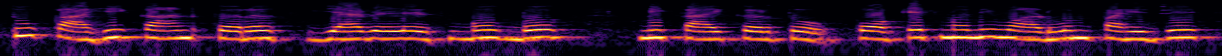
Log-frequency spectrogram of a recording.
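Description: A woman's voice: fairly high pitch, flat delivery, measured pace, dark tone, lightly acted, poor audio. A woman voicing a curt, strict older brother in a storybook reading. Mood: stern. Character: stern, strict older brother, grown man.

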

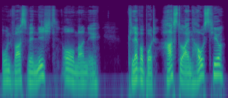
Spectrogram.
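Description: A man's voice: lowish voice, expressive, slow pace, warm tone, no echo, studio quality. A man hosting a gaming video in casual commentary, joking and repeating his own lines aloud. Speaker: let's play host.

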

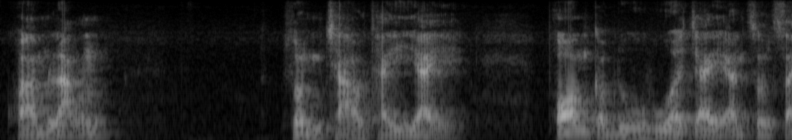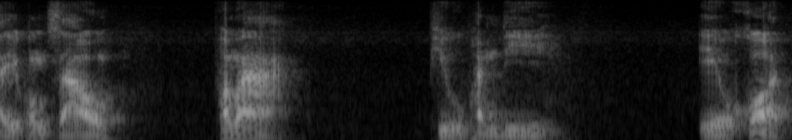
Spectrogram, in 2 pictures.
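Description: A man with a Northeastern Thai Isan accent, hosting his channel and chatting jokingly with viewers over photos. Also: lowish voice. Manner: chatty, joking, addresses viewers as brothers and sisters. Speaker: YouTube channel host. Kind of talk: casual commentary over photos. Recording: roomy echo.

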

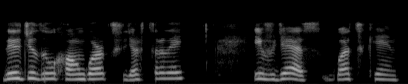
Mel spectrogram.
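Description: A woman student reading practice questions aloud, halting and careful, in an online class. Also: a little high, fairly even intonation, fairly bright tone, no room sound, dull audio.

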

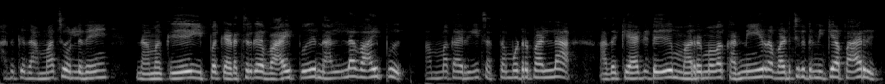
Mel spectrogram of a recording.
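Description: A woman with a Tirunelveli Tamil accent voicing a scheming, bossy grown daughter in a cartoon, in a low, hushed, conspiratorial voice. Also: fairly even intonation, brisk, close to an everyday voice.

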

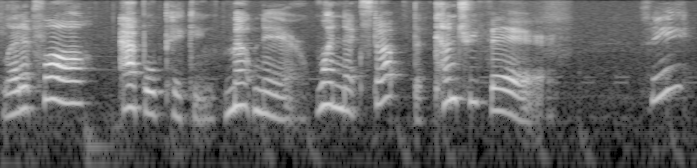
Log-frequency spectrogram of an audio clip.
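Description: Reading picture books to children in an indoor library room full of shelves, a young adult woman librarian talks straight to her young audience and cheers them on. She speaks slowly in a high voice with big pitch swings and some vocal fry.

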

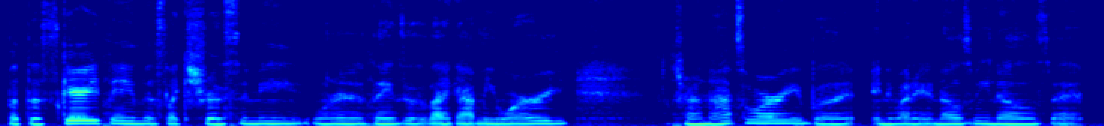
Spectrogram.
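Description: Woman, young, low voice, casual rambling vlog chat, fading half-whisper. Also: flat delivery, brisk, gravelly. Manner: chatty, rambling, often dropping to a half-whisper. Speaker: vlogger. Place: inside a house.

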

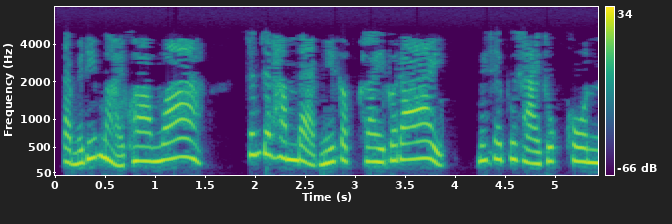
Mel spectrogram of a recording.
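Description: A woman's voice: sits high, fairly quick, no room sound, natural voice. A woman voicing a bold, playful young woman who likes to tease, in a lightly lo-fi, dry recording. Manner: playful and outspoken, bright and teasing.

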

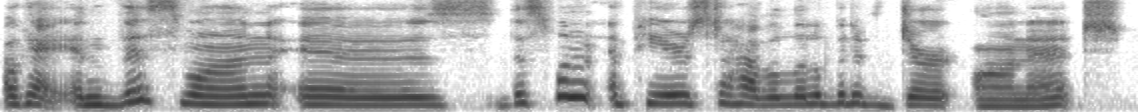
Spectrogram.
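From a home room crowded with plush toys and a dress form, a woman in her forties hosts a casual live-stream auction over her computer's webcam. Her medium-pitched, dark-toned voice moves at a measured pace on a dry recording, chatty and folksy as she draws out calls for bids.

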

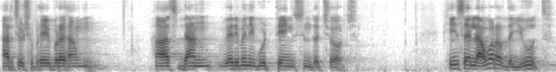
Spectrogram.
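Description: An older man with an Indian accent giving a formal tribute as a bishop, in halting, measured phrases. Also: mid-range voice, steady tone, long reverb tail. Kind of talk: formal spoken tribute to camera. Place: indoor studio with plain backdrop. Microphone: lapel.

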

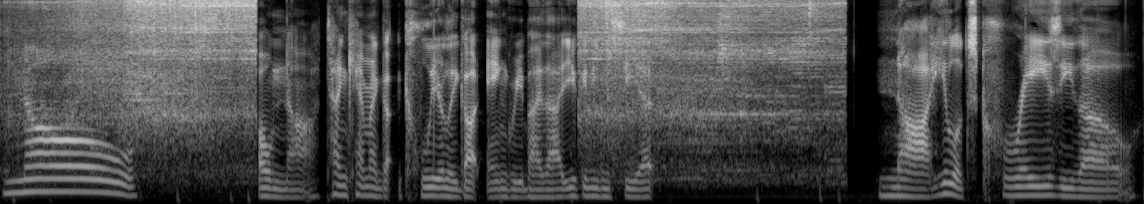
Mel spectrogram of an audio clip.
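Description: A young man reacting to a video, cheering, yelling and pleading at the screen. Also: mid-range voice, flat delivery, takes it slowly, very noisy. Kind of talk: excited reaction commentary.

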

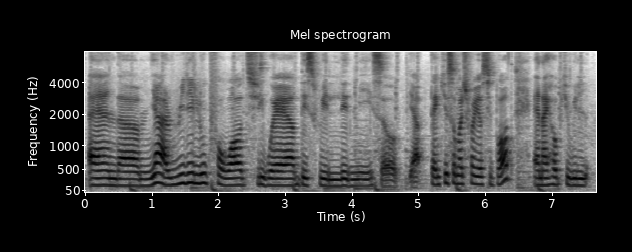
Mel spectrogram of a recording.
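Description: A woman with a French accent talks straight to camera, answering viewers' questions. Her voice sits low, and she is earnest and encouraging, often restarting mid-sentence. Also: normal speed, few pauses, a little mellow, faint music behind. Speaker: fitness and nutrition vlogger. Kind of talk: casual Q&A monologue to camera.

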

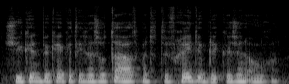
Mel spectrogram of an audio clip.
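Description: Male Dutch audiobook narrator, mellow and slightly husky, even measured reading with small slips. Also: a little high. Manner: steady reading with occasional slips and self-corrections. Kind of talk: scripted narration of a children's fantasy book.

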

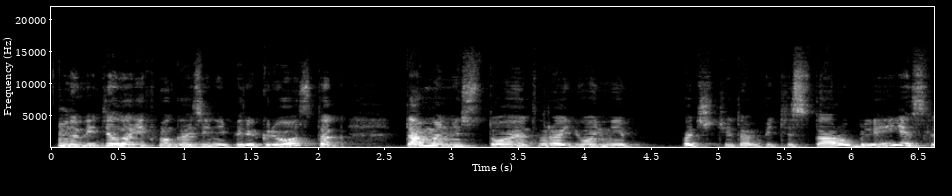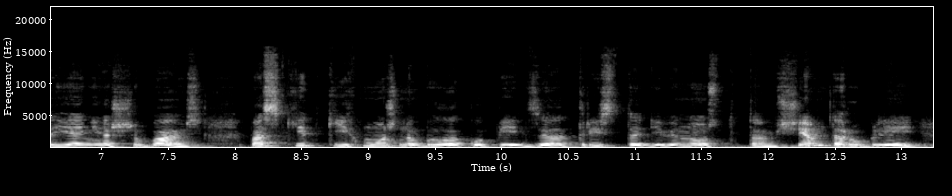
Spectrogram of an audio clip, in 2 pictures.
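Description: A beauty vlogger with a fairly even, high-leaning voice at normal speed chats casually about her shopping haul, full of fillers and asides to viewers she calls girls. Her throat sounds a bit scratchy, and she's far from the mic.

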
